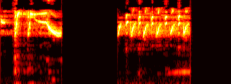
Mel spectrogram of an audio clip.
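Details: Algerian European goldfinch in canto campero style: a bright slurred whistle sweeping downward, then after a pause a rapid rhythmic trill of repeated chipping notes. No other sounds are heard.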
